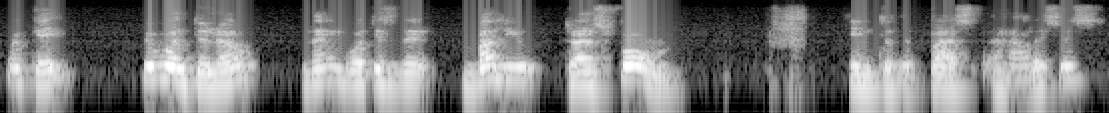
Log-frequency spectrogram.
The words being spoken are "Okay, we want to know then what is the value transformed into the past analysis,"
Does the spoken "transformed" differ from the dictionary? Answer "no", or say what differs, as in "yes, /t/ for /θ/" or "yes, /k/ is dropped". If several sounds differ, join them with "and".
yes, /d/ is dropped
